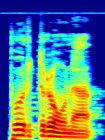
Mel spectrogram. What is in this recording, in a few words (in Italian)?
"portrona", crespinese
